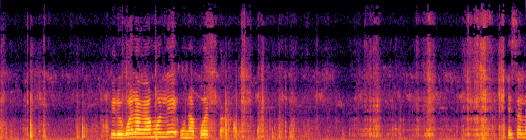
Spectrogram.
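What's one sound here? A cardboard box is opened with light scraping and tapping.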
